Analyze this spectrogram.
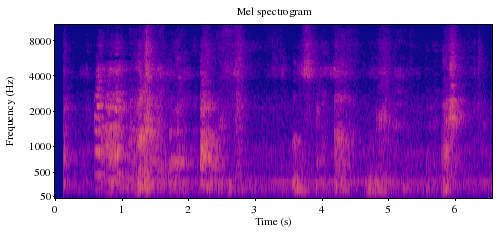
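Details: A Basenji wanting another dog's snack gives a series of short, harmonic yelping and grumbling calls, with faint human voices.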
